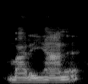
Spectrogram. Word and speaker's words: Marianna: and we talked offline her name is pronounced Marana so I make sure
